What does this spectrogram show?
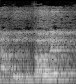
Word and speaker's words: Abdul Muttalib: Bacanya jangan dulu Pak. Toknya dua. Yang kasih itu di toknya.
